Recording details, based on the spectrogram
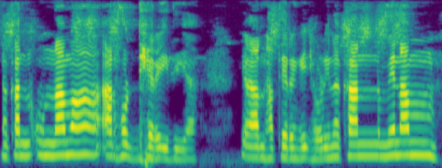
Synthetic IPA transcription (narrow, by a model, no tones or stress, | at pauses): nakʰanunːamaa̰ɾɦɔʈ̚d̪ɛɾɛʔid̪ɛja | ɛanɦat̪ɛɾɛŋɡɛc̚ˀɦɔɽinakʰanmɛnam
